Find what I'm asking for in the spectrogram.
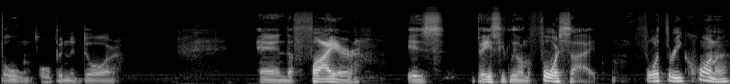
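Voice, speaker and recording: This man has a fairly low pitch and speaks with a New York accent. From Queens, New York. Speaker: fire commissioner. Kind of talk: interview answer. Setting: studio.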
